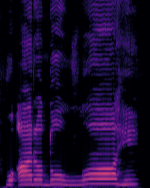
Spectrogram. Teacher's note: अल्लाह लफ्ज़ मोटा करके तफकीम करके पढ़ा जाएगा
